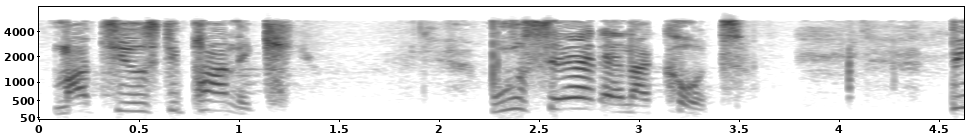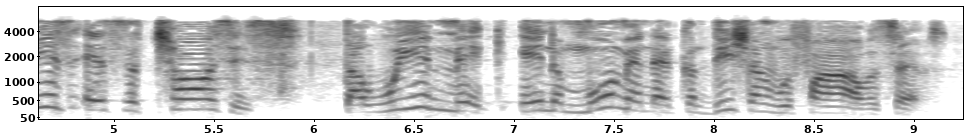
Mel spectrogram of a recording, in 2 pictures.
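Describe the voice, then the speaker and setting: A man's voice: high-pitched, breathy edge, lo-fi sound. A man from Liberia in his fifties, giving a formal, earnest speech as an invited speaker and posing rhetorical questions.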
